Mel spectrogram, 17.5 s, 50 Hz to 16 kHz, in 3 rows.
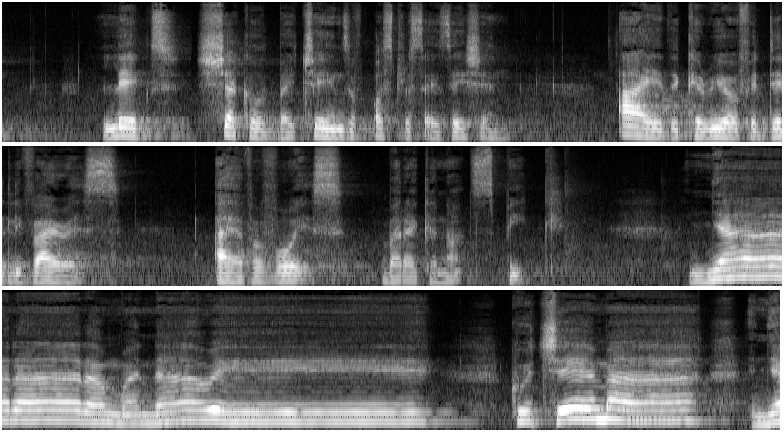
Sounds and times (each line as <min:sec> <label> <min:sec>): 0:00.0 recites a poem 0:17.5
